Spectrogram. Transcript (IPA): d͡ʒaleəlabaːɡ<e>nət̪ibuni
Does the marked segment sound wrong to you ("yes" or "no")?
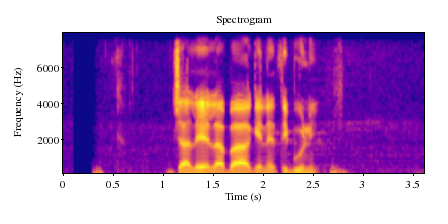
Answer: no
